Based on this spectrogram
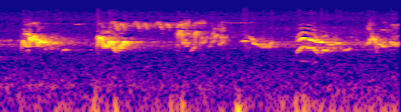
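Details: Robin singing at dawn on Orcas Island: short, high warbled phrases with brief pauses between them, over a low outdoor background hum.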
